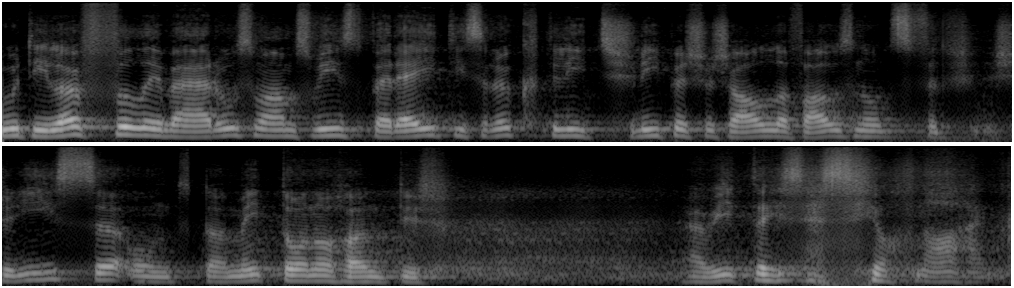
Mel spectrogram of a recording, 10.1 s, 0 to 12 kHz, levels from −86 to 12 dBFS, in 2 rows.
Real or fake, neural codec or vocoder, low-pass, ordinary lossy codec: fake; codec, 24 kHz, 0.5 kbps, DualCodec; none; none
